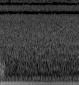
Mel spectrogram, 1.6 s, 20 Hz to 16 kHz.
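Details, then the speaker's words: 1980s Sanyo 9-inch oscillating fan (2-speed shaded-pole C-frame motor), unoiled before restoration, on high (speed two): steady, even motor hum with a constant low drone, no rattle or scraping; shakes a little but not too bad; normal. "shakes a little bit but not too bad"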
